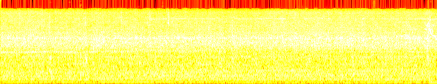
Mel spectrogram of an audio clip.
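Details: Loud, steady engine and mechanical rattling from a vehicle during an afternoon safari drive at Djuma Game Reserve, with no animal voices heard.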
